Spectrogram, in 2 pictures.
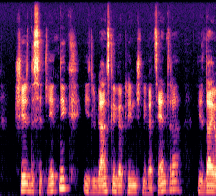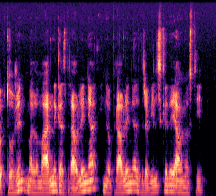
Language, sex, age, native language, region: Slovenian, male, 50-59, Slovenian, Central Slovenia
